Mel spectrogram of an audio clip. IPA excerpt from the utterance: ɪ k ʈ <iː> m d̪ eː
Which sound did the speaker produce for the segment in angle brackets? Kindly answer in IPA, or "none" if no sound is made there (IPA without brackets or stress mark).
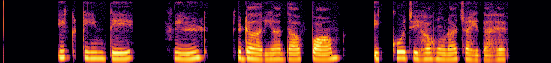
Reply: iː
